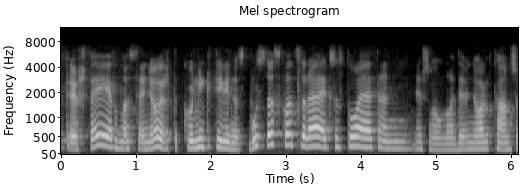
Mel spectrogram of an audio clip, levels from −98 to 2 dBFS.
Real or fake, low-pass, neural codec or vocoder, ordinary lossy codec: fake; 7.2 kHz; codec, 16 kHz, 2 kbps, FunCodec, trained on LibriTTS, 25 frames a second; AAC, 64 kbps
